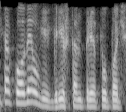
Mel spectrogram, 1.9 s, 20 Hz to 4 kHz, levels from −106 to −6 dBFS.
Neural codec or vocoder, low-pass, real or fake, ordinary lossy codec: codec, 16 kHz, 16 kbps, FreqCodec, smaller model; 3.6 kHz; fake; MP3, 32 kbps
